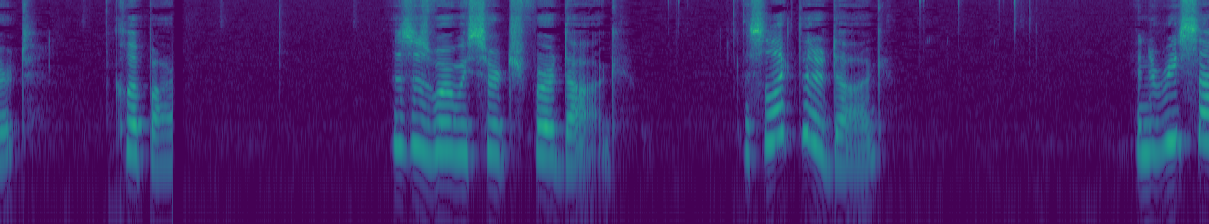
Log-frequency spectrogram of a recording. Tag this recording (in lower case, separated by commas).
clicking, speech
